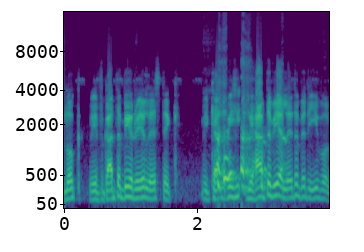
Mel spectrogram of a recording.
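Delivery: put-on Indian accent. Joking about the company dropping its motto, imitating the CEO in an Indian accent. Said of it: "the Indian voice was on point".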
